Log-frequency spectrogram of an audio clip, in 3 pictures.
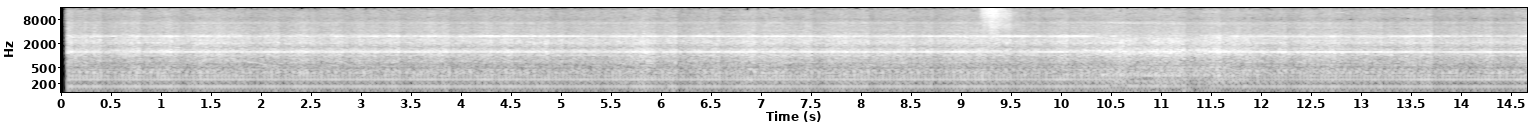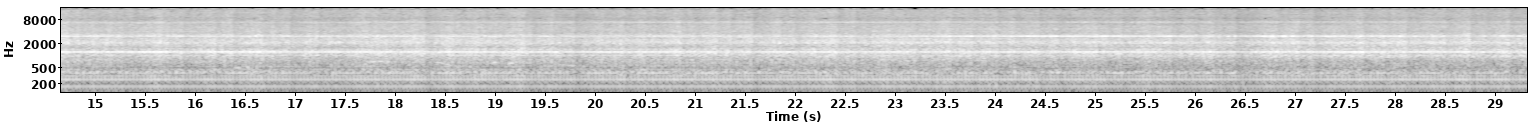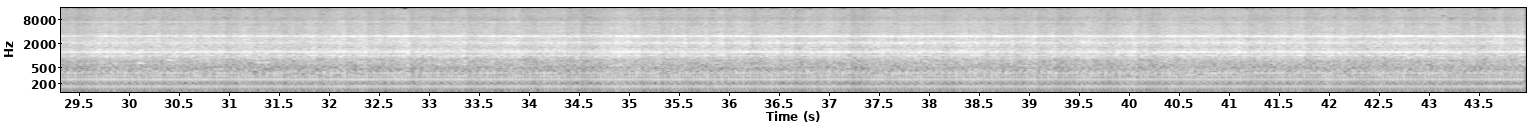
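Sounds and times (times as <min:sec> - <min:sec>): crane diesel engine running: 0:00.1 - 0:43.9
high whine: 0:07.4 - 0:15.3
short hiss: 0:09.2 - 0:09.7.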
